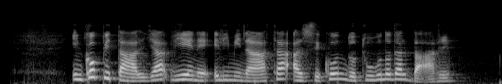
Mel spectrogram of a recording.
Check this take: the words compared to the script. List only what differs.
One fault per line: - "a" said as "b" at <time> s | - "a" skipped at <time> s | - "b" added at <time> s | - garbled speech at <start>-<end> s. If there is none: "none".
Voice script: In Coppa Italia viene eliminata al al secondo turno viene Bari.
- "al" skipped at 3.0 s
- "viene" said as "dal" at 3.9 s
